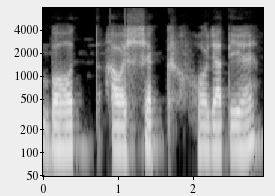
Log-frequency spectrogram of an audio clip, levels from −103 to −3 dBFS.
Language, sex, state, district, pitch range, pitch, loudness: Hindi, male, Bihar, Saran, 110-115 Hz, 115 Hz, -18 LUFS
